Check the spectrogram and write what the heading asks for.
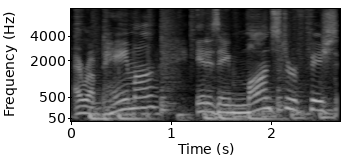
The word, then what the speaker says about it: arapaima: predator fish oh my the arapaima i believe is how you pronounce it's a-r-a-p-a era pama it is a monster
